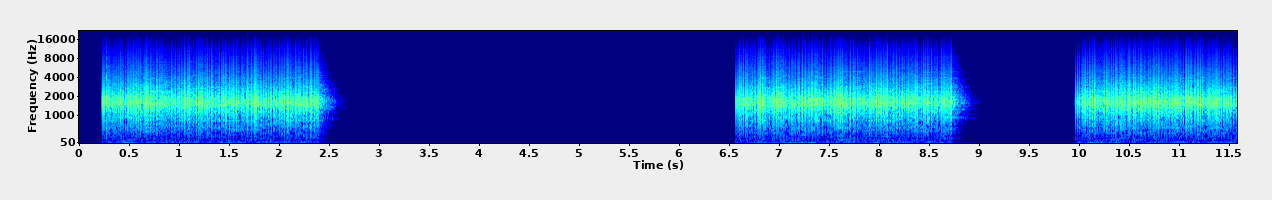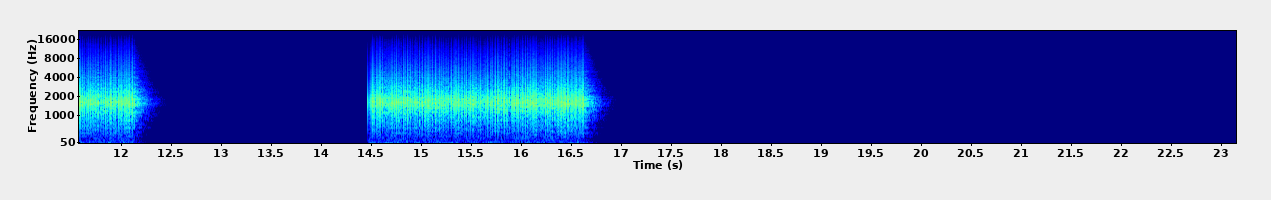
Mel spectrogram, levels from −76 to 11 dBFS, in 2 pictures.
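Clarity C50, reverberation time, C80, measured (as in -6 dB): 10.5 dB, 0.50 s, 14.5 dB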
